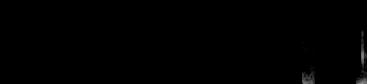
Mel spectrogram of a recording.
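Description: Three seconds of near silence, then two short dull thumps close together at the end.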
